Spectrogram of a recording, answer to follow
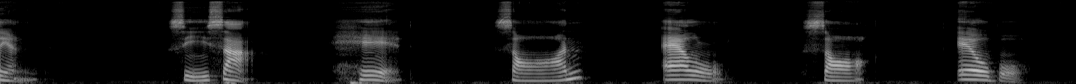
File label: Learning Thai words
